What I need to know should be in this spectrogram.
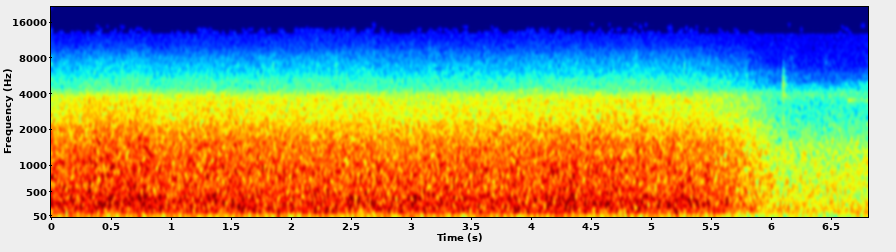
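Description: A river rushes loudly over rapids.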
